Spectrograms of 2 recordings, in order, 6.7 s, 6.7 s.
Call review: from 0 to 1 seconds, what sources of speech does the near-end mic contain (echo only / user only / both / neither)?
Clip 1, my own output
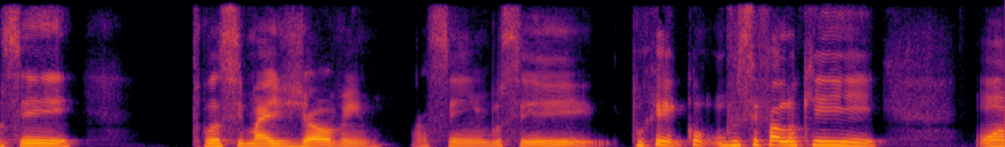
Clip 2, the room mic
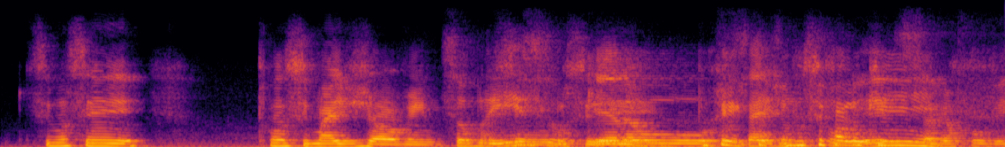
echo only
